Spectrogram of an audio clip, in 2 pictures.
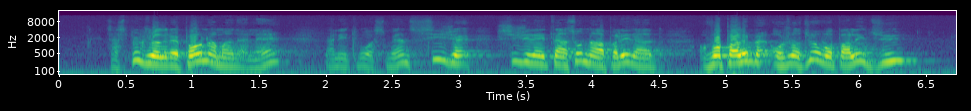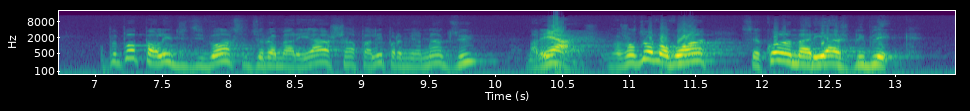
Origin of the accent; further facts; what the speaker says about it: Quebec, Canada; en tant que Québécois, ce n'est pas surprenant que c'est aujourd'hui qu'il y a plus de mariés.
